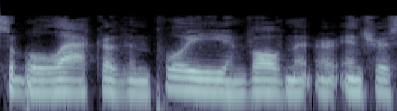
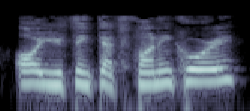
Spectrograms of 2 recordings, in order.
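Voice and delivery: high, louder indignant question; offended challenge; 8 semitones higher, 5 dB louder than usual. A narrator's reading. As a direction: challenge a friend who laughed. Aaron snaps at laughing Corey.

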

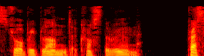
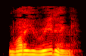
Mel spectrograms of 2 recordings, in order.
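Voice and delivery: curious woman; 10 semitones higher, 6 dB louder than usual. Acted. Olivia asks curiously.

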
